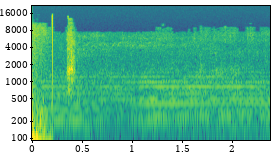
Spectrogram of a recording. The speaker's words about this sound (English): Do you hear the horn? That means it's noon in Vancouver. There's two times you can tell in downtown Vancouver. One is noon, where that foghorn rings, and the other is the 9 o'clock gun.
